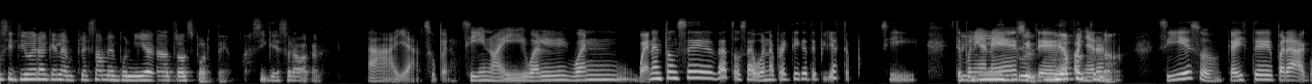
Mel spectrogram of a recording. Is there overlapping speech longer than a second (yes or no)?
yes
